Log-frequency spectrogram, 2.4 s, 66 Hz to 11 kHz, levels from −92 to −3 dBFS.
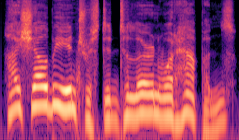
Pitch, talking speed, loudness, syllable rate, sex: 165 Hz, 200 wpm, -16 LUFS, 5.3 syllables/s, male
